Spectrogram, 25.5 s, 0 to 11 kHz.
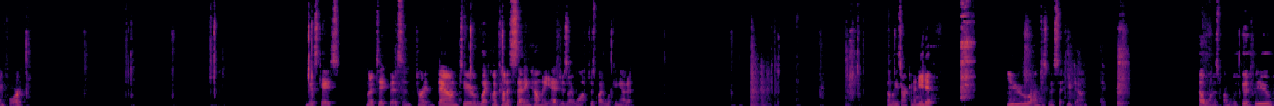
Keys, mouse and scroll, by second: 1.1 alt+click, 2.3 shift+d, 2.8 alt+d, 2.9 alt+click, 4.1 shift+d, 4.5 right click, 6.1 d, 8.1 click, 9.5 alt+right click, 10.9 right click, 10.9 right click, 11.6 alt+click, 13.3 alt+click, 14.9 alt+right click, 15.6 ctrl+right click, 15.9 ctrl+click, 16.9 shift+d, 17.5 alt+click, 20.5 click, 23.3 click, 24.3 alt+right click, 25.0 right click, 25.1 right click, 25.3 shift+right click.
